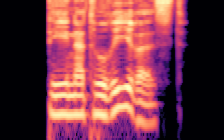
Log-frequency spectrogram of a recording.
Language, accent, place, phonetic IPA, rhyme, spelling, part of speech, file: German, Germany, Berlin, [denatuˈʁiːʁəst], -iːʁəst, denaturierest, verb, De-denaturierest.ogg
- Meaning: second-person singular subjunctive I of denaturieren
